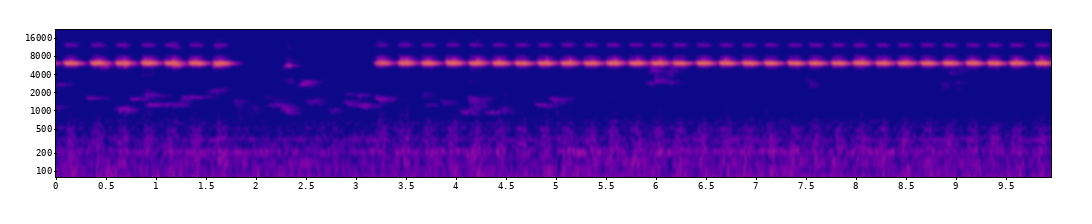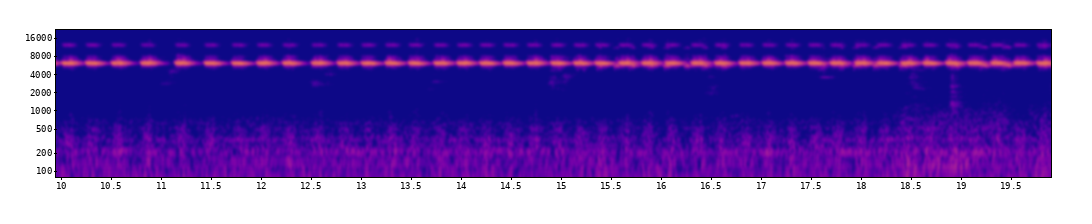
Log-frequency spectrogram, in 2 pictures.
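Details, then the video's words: Cricket chirping, a genuine recording offered as training material for songbirds: a high, piercing pulsed trill in rapid, steady beats, broken by a short silence near the start. Faint, softer chirps sit lower in the background. "Suara Jangkrik asli"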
